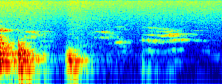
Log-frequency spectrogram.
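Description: A man's voice trailing off at the end of a word, then faint short squeaks of a marker writing on a whiteboard.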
